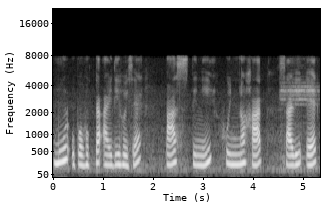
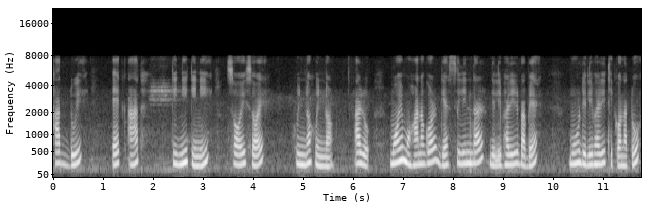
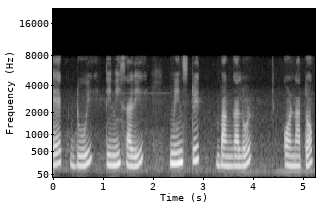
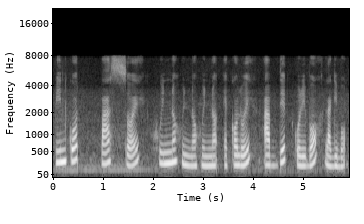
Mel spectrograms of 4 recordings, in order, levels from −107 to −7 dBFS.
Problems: constant background noise, background conversations at intervals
